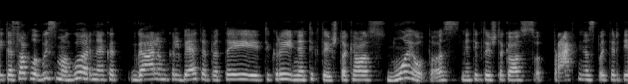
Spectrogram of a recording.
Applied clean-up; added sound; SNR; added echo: none; none; none; none.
